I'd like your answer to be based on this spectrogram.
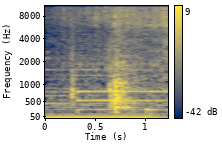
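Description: Okra with sesame seeds sizzles in a pan while being stirred, a close, loud frying hiss broken by scraping stirring strokes. One strong knock lands at the very end.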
